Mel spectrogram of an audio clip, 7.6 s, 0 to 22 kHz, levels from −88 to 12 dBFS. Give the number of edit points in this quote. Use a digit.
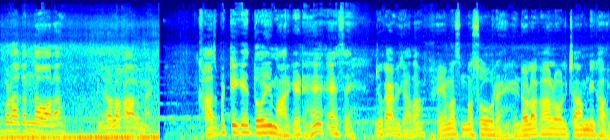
1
